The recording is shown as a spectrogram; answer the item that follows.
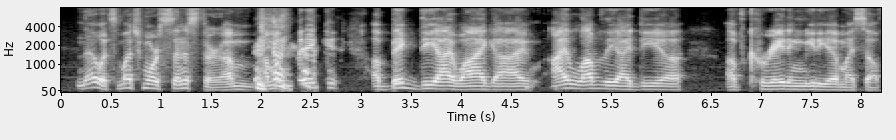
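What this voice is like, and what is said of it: Game show host voice. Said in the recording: “that voice of yours ... You have this perfect hosting voice, like the game show voice”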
